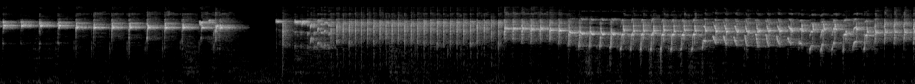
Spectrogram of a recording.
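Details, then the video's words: Lovebird fighter giving ngekek, a lure song for other lovebirds: a rapid high chattering trill pauses briefly, then resumes, growing louder and denser and pulsing steadily to the close. "Lovebird ngetik mompa lanjut Ngekek fighter/pancingan lovebird fighter"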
